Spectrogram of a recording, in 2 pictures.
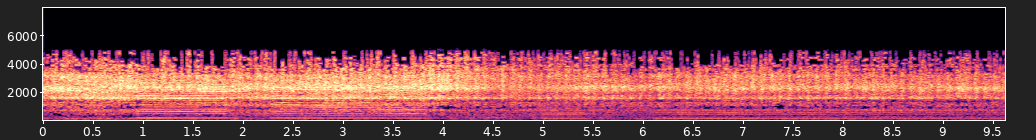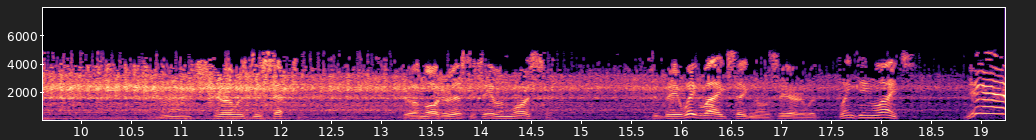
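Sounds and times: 
train roaring past a crossing: 0.0 - 19.2
train horn blasts: 0.8 - 4.1, 4.8 - 8.0
speech: 11.4 - 12.2, 13.2 - 14.8, 15.7 - 19.2.

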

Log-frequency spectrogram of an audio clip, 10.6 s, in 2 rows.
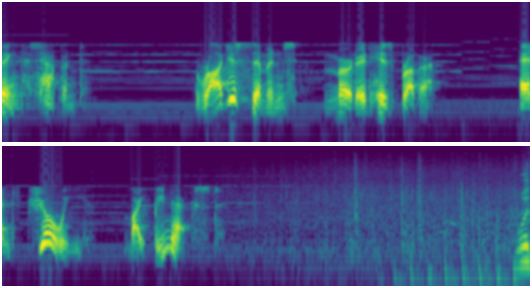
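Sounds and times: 
speech: 0.0 - 1.0, 1.9 - 4.4, 5.2 - 7.5, 10.4 - 10.5
rain: 7.8 - 10.5
wind: 7.8 - 10.5.

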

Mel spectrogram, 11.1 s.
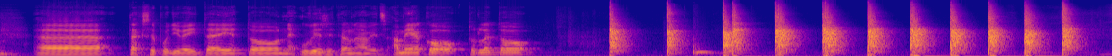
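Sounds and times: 
speech: 0.4 - 5.4
hands clapping in applause: 6.1 - 11.0.

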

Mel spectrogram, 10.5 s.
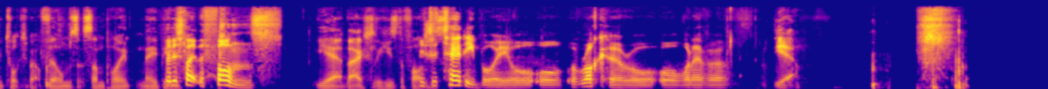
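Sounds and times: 
speech: 0.0 - 8.1, 8.7 - 9.4
nose blowing: 9.2 - 9.7.

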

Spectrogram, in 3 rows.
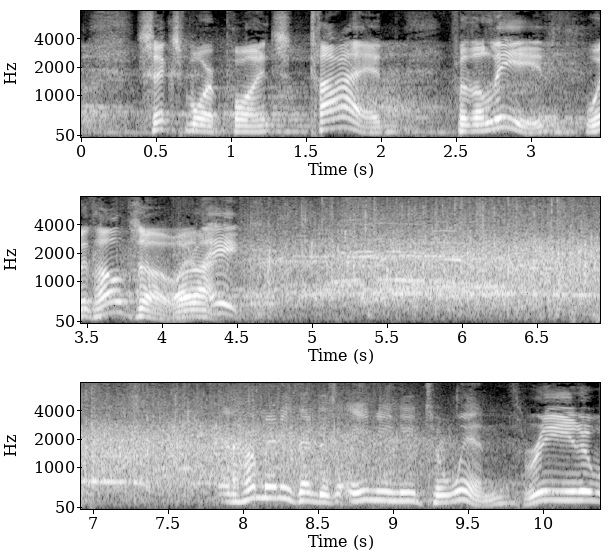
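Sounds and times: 
speech: 0.4 - 5.0, 7.9 - 10.3
crowd clapping: 4.3 - 9.9
bright whoops: 4.8 - 7.8.

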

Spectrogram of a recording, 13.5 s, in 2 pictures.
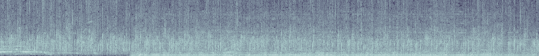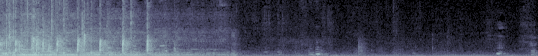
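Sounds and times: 
audience applause for a comedian at a comedy show: 0.0 - 9.5.

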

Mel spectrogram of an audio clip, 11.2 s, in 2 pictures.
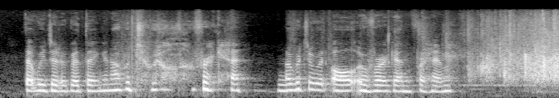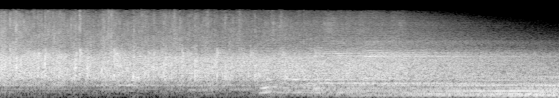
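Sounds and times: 
speech: 0.2 - 4.8
audience applause: 4.6 - 10.6.

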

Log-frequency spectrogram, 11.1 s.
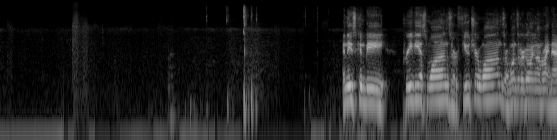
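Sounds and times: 
keyboard typing a search term: 4.1 - 5.2
speech: 6.8 - 11.1.

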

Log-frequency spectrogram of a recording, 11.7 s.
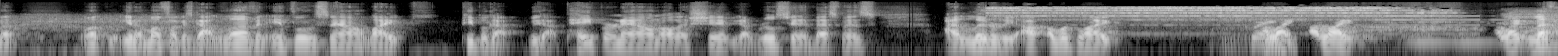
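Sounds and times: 
speech: 0.0 - 8.7, 9.4 - 11.6
alarm bell ringing: 7.4 - 11.6
people talking loudly: 9.4 - 9.8.

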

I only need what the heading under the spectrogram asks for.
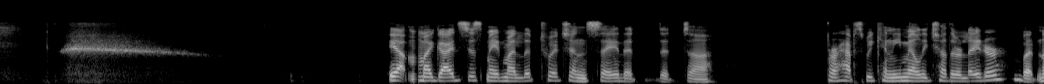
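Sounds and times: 
deep inhale: 0.6 - 2.0
speech: 3.9 - 7.2, 8.3 - 10.4.

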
